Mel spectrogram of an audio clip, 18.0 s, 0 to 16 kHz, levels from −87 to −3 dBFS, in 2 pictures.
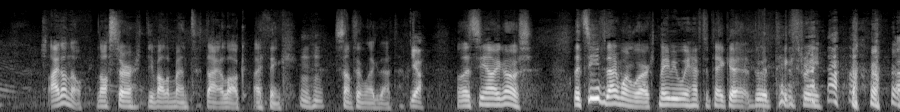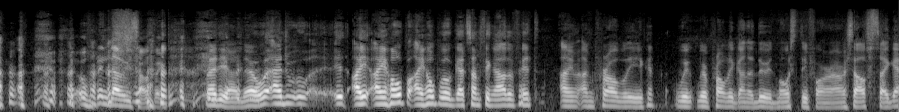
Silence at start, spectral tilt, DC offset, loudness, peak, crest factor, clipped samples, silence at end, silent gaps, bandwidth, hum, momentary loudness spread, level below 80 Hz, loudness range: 0 s; -5.5 dB/octave; under 0.1%; -23 LUFS; -4 dBFS; 20 dB; under 0.1%; 0 s; none; 12 kHz; none; 12 LU; -64 dBFS; 7 LU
